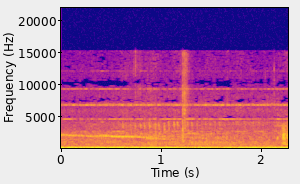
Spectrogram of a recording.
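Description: Outdoor background noise: a steady low rumble, with a faint thin high tone that slowly falls and fades out within the first second.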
